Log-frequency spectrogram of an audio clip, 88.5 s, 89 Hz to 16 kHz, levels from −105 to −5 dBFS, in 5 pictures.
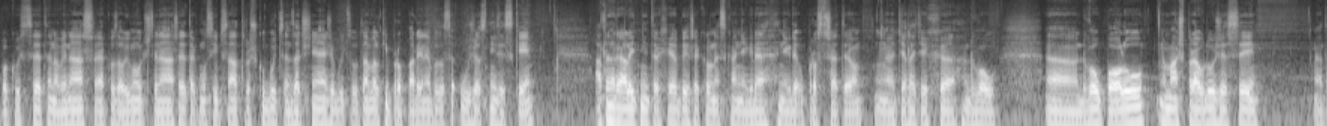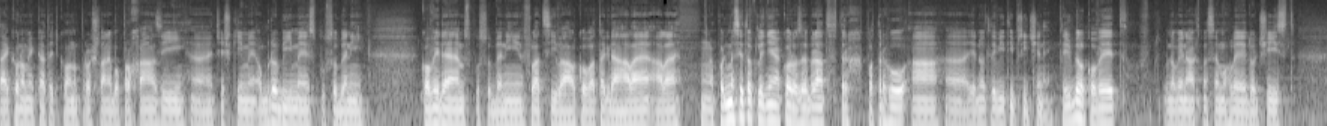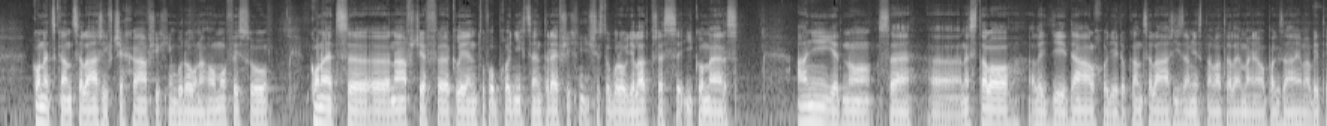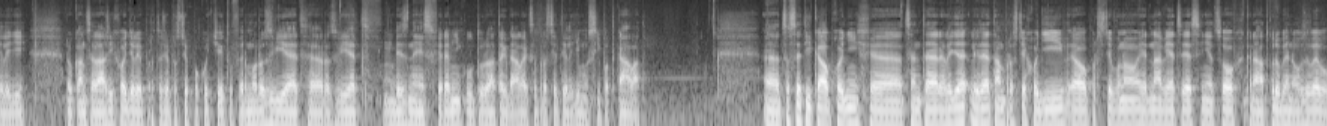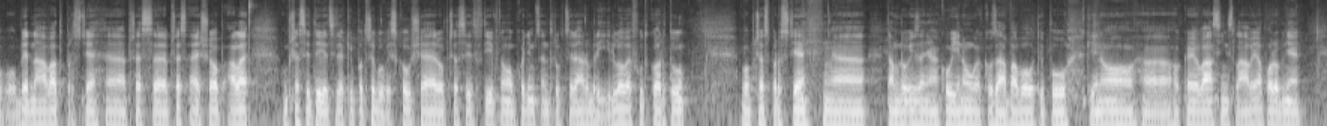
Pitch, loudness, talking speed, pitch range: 85 Hz, -19 LUFS, 140 wpm, 85-90 Hz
